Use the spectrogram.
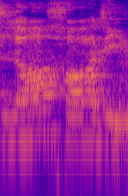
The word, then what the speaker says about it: Lahari: The film's name is pronounced as Lohari. Lohari in Odia means waves.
